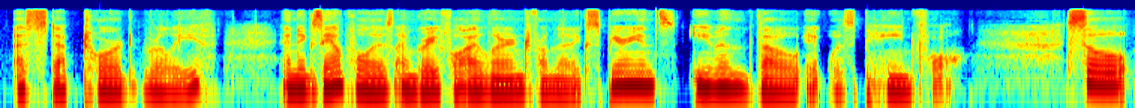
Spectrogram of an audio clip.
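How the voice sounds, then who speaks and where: A woman sharing reflective spiritual self-help thoughts as host, in a soft, breathy voice that often trails toward a whisper. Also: low voice, no room sound, studio quality. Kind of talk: reflective spiritual self-help talk, part reading aloud.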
